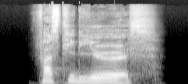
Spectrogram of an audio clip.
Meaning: fastidious
- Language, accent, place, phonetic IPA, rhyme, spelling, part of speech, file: German, Germany, Berlin, [fastiˈdi̯øːs], -øːs, fastidiös, adjective, De-fastidiös.ogg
